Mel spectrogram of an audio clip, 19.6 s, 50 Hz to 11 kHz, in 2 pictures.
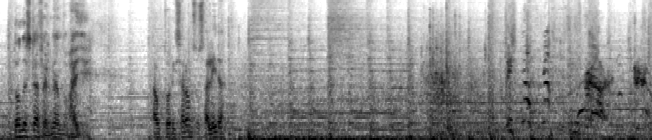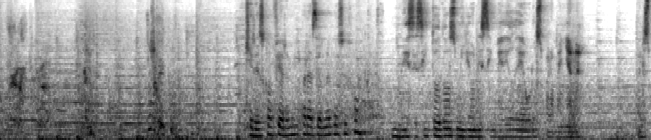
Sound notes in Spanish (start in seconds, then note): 9.0 Gritos y forcejeos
